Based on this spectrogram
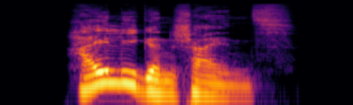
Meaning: genitive singular of Heiligenschein
- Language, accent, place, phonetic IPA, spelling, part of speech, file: German, Germany, Berlin, [ˈhaɪ̯lɪɡn̩ˌʃaɪ̯ns], Heiligenscheins, noun, De-Heiligenscheins.ogg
